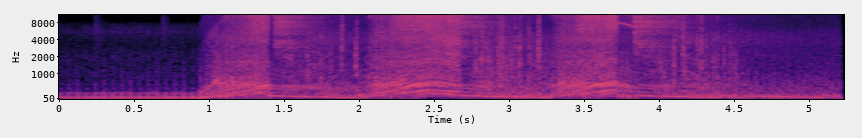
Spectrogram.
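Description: A sports car engine revs up and down again and again.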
